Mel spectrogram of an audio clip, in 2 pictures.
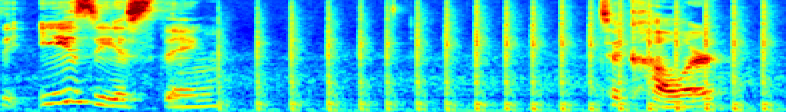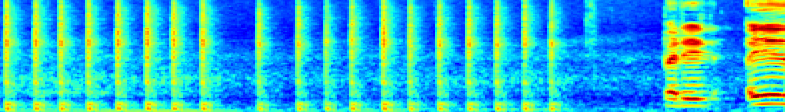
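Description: A paintbrush taps and scrapes quickly in a plastic palette.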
